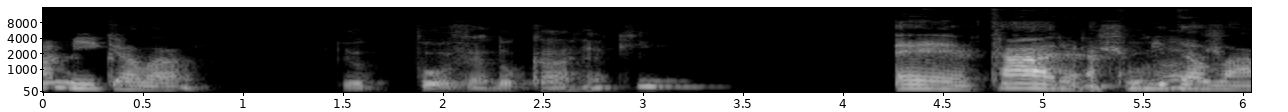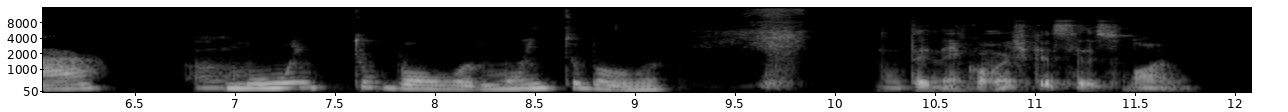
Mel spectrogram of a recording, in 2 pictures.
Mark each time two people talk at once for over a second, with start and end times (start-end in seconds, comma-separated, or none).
4.8-6.1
